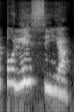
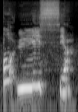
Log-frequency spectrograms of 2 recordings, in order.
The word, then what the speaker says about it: polícia: Então não é polícia, é polícia. Vocês entendem a sílaba átona, a diferença?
